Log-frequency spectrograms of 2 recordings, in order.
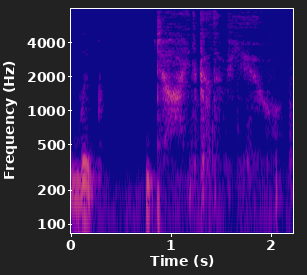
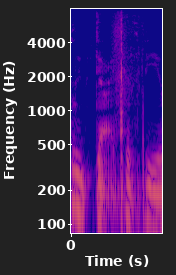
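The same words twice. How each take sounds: First: Slow, voiceless whisper; whispered accusation. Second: Said in the usual way. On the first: Retold or imitated. Bloodman accuses the scar guy over Luke, slow whisper. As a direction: whisper it slowly as an acted accusation.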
